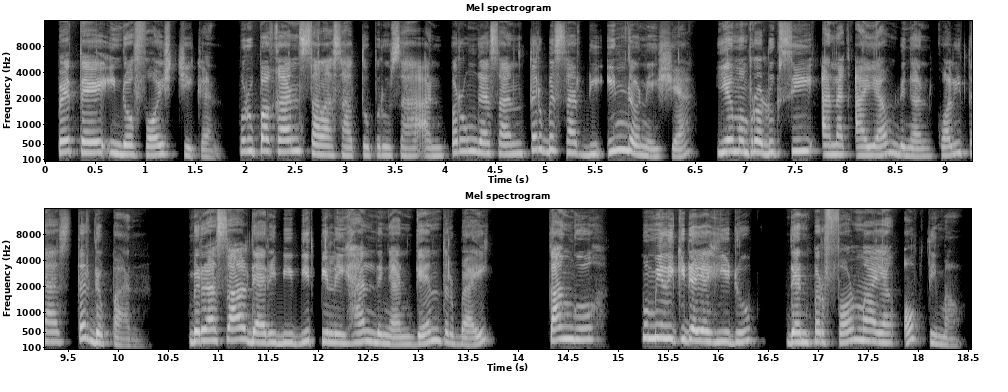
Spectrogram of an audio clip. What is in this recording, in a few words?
FORMAL INDONESIA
